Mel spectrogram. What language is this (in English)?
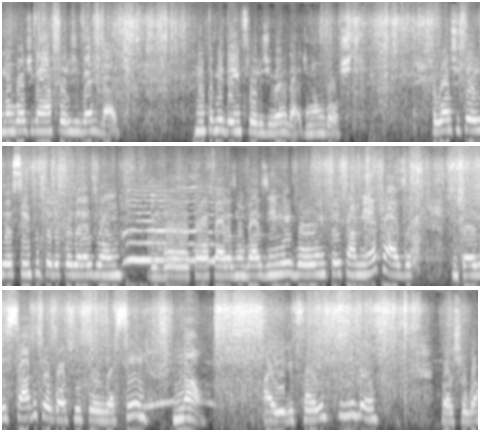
Portuguese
